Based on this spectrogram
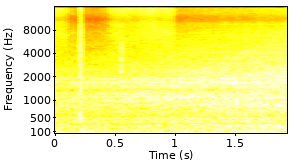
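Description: A car driving onto a motorway gives a continuous, loud rumble of engine and road noise. The sound is broad and steady, with no distinct events and no talk.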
